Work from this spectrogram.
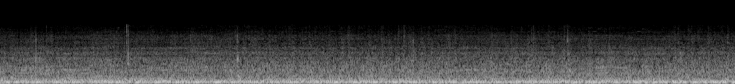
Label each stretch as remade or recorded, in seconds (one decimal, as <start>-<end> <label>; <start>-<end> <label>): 0.0-2.3 remade; 2.3-4.6 recorded; 4.6-5.2 remade; 5.2-5.7 recorded; 5.7-6.7 remade; 6.7-7.4 recorded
